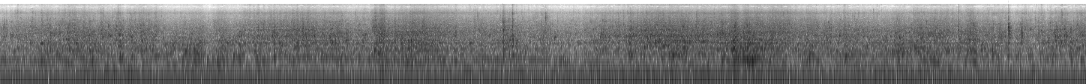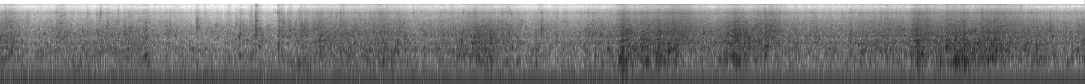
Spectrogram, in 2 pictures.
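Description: Sea water washing and lapping against a rocky shore: a continuous surf wash that swells and ebbs, with a few short sharp clicks, one most noticeable about halfway through.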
